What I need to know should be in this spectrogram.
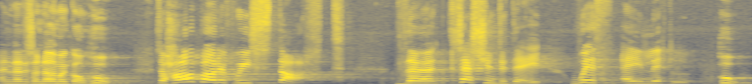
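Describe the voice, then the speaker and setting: A woman with a strong Icelandic accent speaks in a high, raised, projected voice. Noticeable background noise sits behind her. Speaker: conference speaker. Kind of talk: keynote talk. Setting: stage with audience. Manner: animated.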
